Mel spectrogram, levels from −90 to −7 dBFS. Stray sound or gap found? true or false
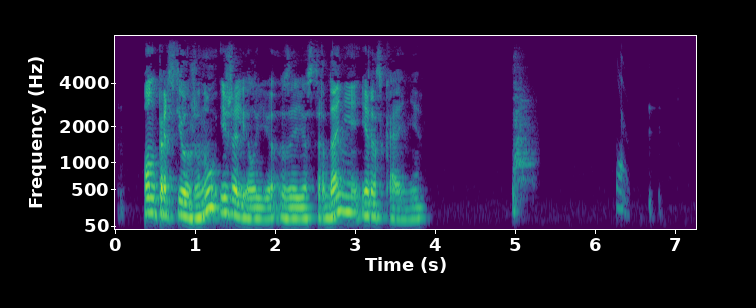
true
